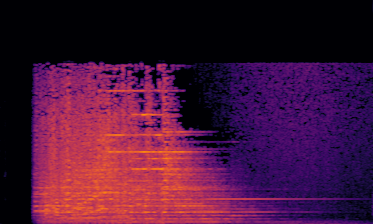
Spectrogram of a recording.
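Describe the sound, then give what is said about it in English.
Orchestral music, the Viennese musical clock from the Herr Janosch Suite by Zoltán Kodály, played by the TSO led by Sir Andrew Davis, strikes up suddenly with a bright, bell-like chord that imitates a chiming clock. It rings and sustains loudly, then slowly thins out as the shimmering high tones fade. “On the new classical FM, the Viennese musical clock from the Herr Janosch Suite by Zoltán Kodály.”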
